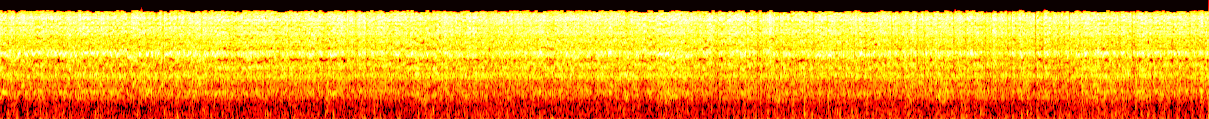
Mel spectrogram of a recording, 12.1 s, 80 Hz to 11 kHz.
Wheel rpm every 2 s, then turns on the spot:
210, 220, 220, 220, 220, 230.
none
